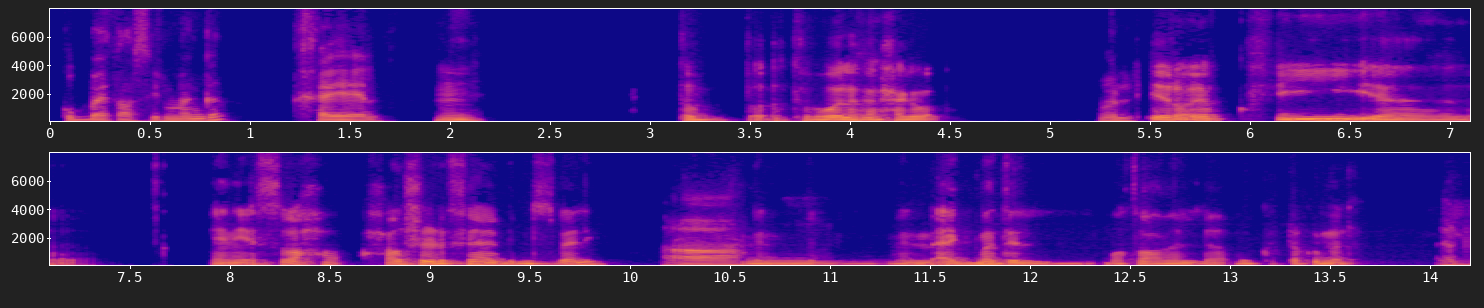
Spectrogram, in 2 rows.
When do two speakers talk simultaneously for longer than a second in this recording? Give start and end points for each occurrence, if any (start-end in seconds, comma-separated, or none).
none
